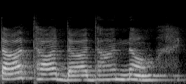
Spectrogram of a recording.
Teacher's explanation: हमारी जो जीभ है वो दांतों से टकर रही है, तो इसलिए इनको कहा गया दंत्य वर्ण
